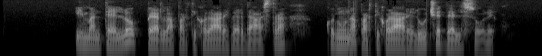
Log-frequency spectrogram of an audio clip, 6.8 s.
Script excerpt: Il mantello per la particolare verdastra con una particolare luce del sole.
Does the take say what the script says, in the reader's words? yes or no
yes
